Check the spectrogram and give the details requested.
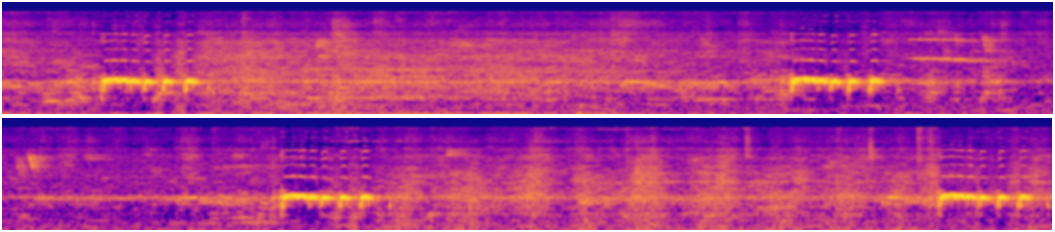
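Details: Zebra dove of banyumili type giving its lure song to coax other birds into singing: four short bursts of rapid, clipped coo notes spaced about three seconds apart, over faint ticking noise and a steady tone.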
